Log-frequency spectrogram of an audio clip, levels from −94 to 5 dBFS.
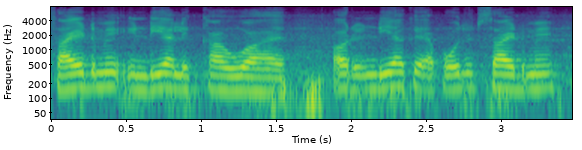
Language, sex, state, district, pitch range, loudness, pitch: Hindi, male, Uttar Pradesh, Lalitpur, 145-165 Hz, -14 LUFS, 155 Hz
